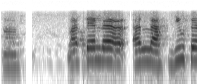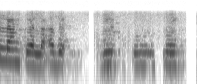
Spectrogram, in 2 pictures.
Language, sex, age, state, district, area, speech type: Kannada, female, 60+, Karnataka, Dakshina Kannada, rural, conversation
